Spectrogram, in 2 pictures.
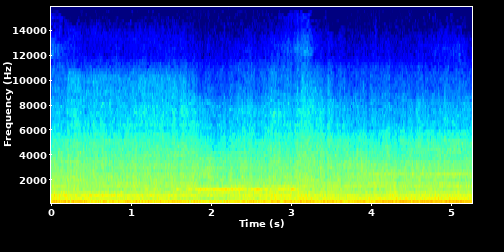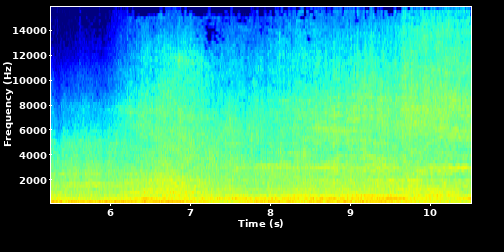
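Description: Kart engine heard onboard at speed under heavy wind noise on the microphone. From about six and a half seconds in, its pitch rises steadily as the kart accelerates down the straight.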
